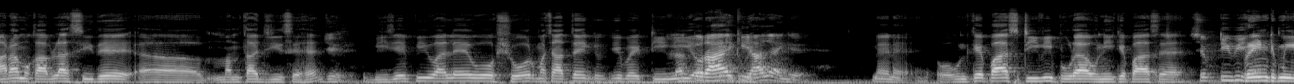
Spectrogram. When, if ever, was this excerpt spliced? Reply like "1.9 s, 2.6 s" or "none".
none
